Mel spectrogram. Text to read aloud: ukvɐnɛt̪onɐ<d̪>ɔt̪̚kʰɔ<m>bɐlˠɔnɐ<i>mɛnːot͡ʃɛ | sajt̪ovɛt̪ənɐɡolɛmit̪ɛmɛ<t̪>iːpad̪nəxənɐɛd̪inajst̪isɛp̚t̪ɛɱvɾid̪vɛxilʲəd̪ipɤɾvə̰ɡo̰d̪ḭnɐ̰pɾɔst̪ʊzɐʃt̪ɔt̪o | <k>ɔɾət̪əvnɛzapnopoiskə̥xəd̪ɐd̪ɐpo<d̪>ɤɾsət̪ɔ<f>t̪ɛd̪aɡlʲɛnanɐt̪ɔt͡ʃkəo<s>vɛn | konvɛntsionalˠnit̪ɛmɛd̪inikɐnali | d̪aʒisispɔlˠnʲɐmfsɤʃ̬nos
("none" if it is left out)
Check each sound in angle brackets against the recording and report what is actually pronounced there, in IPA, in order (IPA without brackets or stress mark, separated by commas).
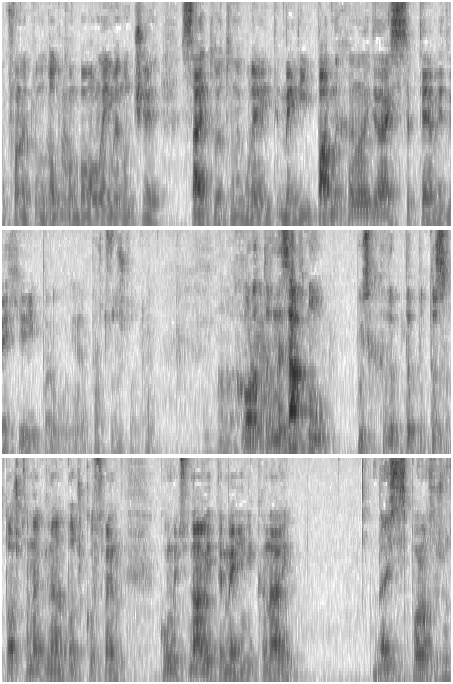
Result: d̪, m, i, d̪, x, t̪, ʃ, s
